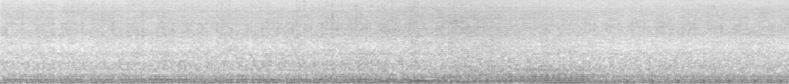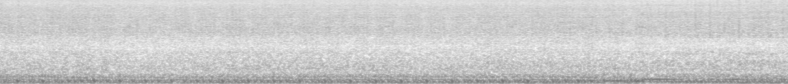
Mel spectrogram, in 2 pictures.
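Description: Mini's A-series four-cylinder engine idling with no muffler, a steady even run that has just been brought up from barely running by opening the idle screws. The mixture is running rich.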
